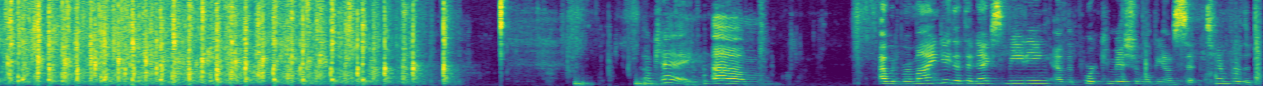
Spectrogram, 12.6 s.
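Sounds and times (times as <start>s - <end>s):
audience round of applause: 0.0s - 4.7s
speech: 6.6s - 7.8s, 8.8s - 12.6s.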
